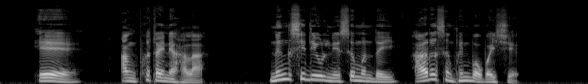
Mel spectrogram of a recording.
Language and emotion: Bodo, disgusted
